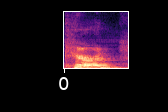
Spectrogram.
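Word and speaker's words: Cairen: the ship we call Karen, because she takes care of us when we are in her, the Karen. And then it's spelled C-A-I-R-E-N. Also like the car in the air, the air.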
